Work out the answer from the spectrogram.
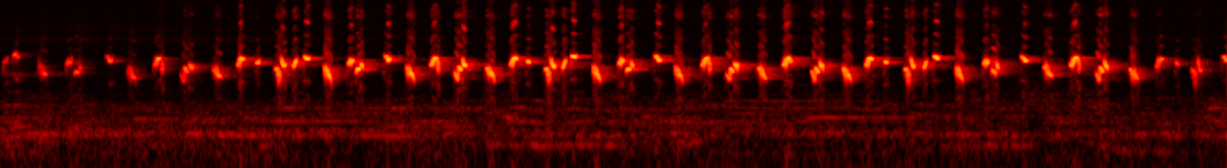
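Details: Sooty-headed bulbul giving a long 'ropel' song at dawn, an extended, loud and almost continuous series of rapid slurred whistles, roughly four notes per second, with only a faint low hum behind.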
